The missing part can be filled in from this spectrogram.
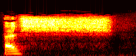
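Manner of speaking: "أش" with the sh held long from mid-tongue; sustained hushing "أش"; spreading sheen. Shown as a demonstration. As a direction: let the sh in "أش" spread out against the teeth. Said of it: "يبدأ صوت الشين من مخرجه".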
